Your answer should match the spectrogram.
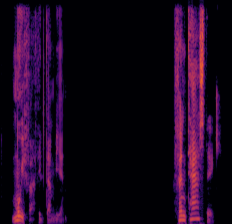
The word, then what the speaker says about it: fantástico: p muy fácil también fantástico fantástico también es fácil pero no os olvidéis del acento en la segunda pico me parece fantástico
